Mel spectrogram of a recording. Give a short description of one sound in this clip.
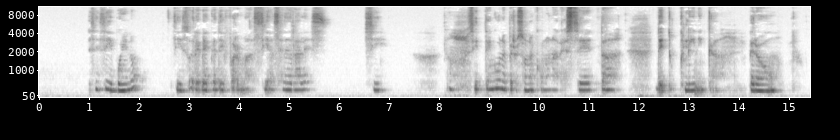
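A young woman speaks softly and closely into a phone, as if to a caller.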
